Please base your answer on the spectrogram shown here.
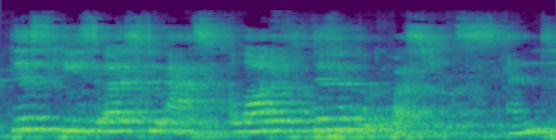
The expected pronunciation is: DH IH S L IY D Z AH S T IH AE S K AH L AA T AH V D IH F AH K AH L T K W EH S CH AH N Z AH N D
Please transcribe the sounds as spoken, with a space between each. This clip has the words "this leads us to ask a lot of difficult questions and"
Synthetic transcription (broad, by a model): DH IH S L IY D Z AH S T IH AE S K AH L AA T AH V D IH F AH K AH L T K W EH S CH AH N Z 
